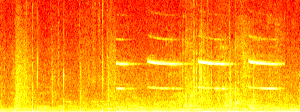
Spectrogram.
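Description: Four high, steady beeps about a second apart, each sliding slightly down in pitch, over a low steady background hum.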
